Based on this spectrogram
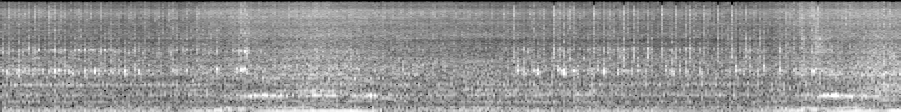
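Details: Mazda Miata NB petrol engine at idle with a weird sound: low, uneven throb with a faint rapid ticking over it; cause unknown, owner asking for help.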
